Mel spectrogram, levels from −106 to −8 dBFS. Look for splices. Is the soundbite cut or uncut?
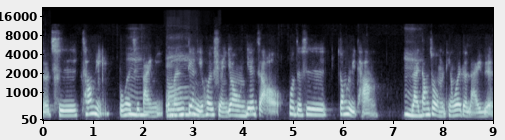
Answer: cut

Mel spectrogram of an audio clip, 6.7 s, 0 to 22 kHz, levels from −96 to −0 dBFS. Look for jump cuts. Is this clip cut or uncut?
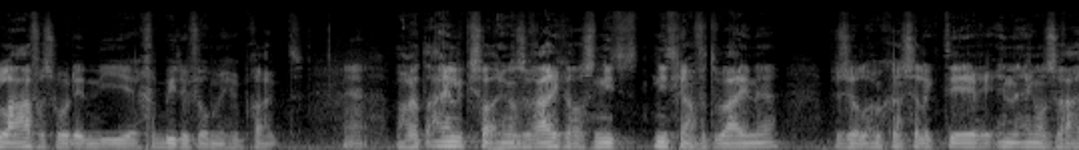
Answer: uncut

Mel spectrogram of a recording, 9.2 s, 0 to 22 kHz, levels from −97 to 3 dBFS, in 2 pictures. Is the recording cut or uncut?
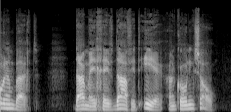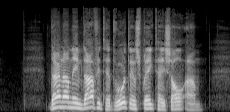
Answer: uncut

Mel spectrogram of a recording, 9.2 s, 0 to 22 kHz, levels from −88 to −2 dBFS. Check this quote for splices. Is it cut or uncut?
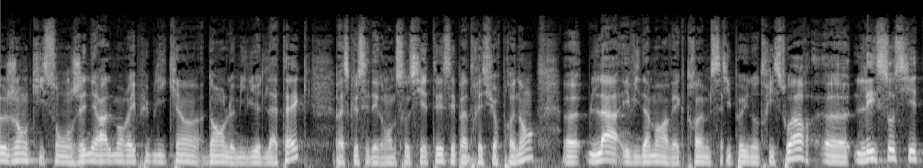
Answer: cut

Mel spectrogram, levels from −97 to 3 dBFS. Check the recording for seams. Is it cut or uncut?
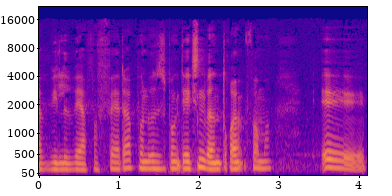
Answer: uncut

